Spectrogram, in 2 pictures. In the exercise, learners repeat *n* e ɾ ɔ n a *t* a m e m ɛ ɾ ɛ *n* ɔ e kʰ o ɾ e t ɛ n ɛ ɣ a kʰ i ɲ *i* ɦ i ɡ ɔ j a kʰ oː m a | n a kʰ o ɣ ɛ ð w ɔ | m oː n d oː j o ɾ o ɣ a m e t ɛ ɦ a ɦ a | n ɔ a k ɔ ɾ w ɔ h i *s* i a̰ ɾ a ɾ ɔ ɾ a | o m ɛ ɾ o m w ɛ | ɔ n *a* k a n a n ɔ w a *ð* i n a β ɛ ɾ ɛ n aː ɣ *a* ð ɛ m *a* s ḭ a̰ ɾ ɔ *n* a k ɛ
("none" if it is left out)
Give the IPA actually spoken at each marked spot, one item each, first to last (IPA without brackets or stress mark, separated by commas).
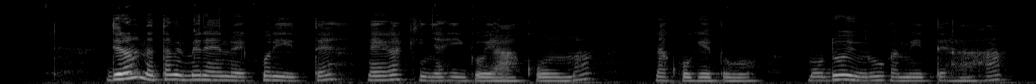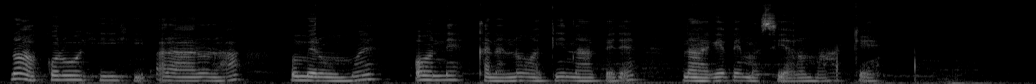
d, t, n, a, h, ɛ, ð, ɛ, a, m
